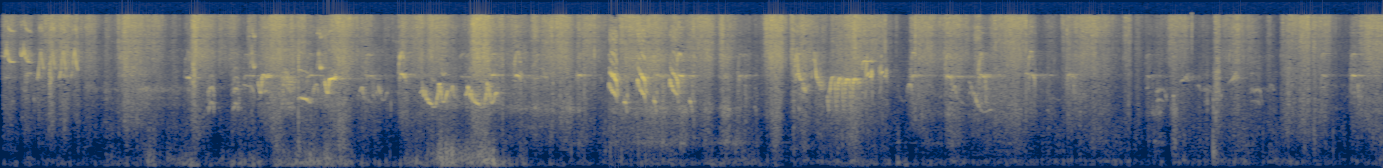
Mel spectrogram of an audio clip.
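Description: Songbirds chirping and singing in short bursts of quick high notes, several phrases with pauses between them.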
